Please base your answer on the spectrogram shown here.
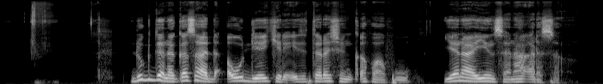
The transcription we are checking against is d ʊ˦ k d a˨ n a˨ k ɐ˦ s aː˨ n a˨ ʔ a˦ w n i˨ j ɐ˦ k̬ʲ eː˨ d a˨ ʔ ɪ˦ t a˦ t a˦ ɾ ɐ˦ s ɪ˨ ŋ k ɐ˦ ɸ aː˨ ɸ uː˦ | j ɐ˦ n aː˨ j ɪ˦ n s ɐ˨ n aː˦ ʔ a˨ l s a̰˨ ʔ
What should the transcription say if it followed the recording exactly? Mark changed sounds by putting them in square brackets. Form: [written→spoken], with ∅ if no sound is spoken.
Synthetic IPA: d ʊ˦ k d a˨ n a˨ k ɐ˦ s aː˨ [n→d] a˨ ʔ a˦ w [n→d] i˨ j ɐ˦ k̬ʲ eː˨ d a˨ ʔ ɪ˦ t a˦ t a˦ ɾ ɐ˦ [s→ʃ] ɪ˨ ŋ [k→kʼ] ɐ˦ ɸ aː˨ ɸ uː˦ | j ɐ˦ n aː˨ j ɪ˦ n s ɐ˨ n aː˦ ʔ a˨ [l→r] s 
